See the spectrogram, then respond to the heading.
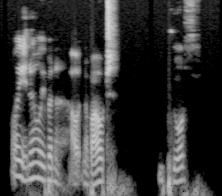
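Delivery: put-on soft Scottish or northern accent. A game player voices a Barvale local, in a Scottish or northern accent. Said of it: "inexplicably Scottish, or at least northern".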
